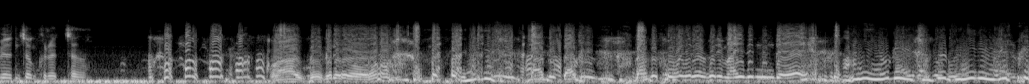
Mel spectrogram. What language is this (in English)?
Korean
